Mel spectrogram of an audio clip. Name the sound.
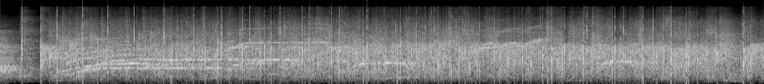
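audience applause for a stage hypnotist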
